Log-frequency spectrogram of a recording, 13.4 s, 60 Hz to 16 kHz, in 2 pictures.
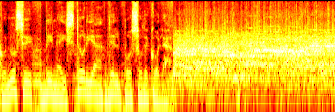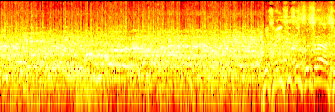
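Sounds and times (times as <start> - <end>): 
speech: 0.2 - 5.2, 12.1 - 12.6
many voices wailing and screaming in distress: 3.5 - 13.4.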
